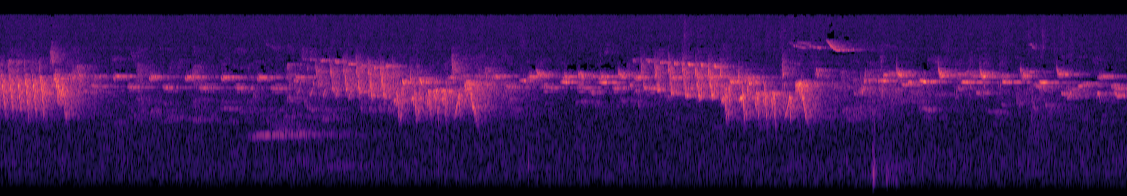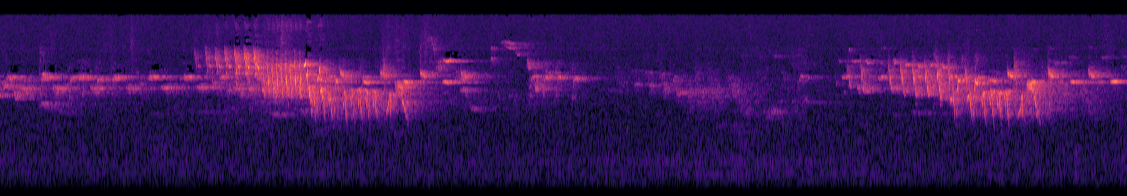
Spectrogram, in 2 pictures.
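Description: Songbirds singing: fast trilled phrases that drop in pitch every few seconds, with softer chirps and twitters between them.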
